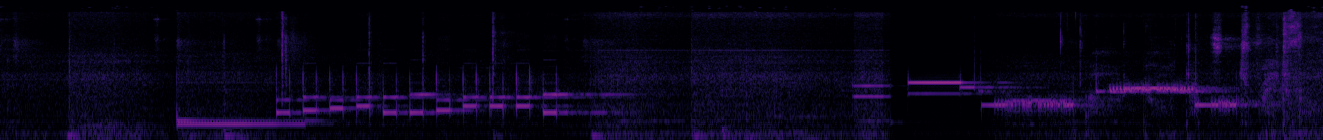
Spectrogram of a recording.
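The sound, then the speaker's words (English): A dial-up internet modem connects: a low steady dial tone, then a rapid run of touch-tone digits. After a short gap come shrill warbling handshake tones and screeching hiss. “So this is the sound of a dial-up internet.”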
